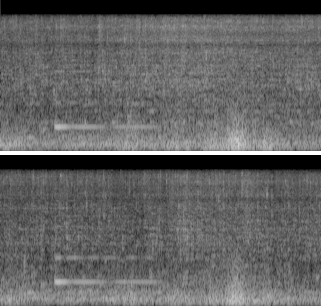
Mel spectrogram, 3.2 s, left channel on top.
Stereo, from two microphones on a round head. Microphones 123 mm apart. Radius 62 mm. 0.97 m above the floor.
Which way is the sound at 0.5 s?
55° right (ahead or behind).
